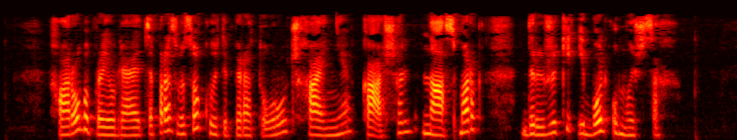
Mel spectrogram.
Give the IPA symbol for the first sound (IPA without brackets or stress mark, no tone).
x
